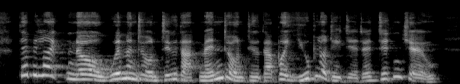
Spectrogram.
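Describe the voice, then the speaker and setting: A woman's high-pitched voice with very wide pitch swings. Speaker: GP and menopause specialist. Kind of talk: casual podcast chat. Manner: animated.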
